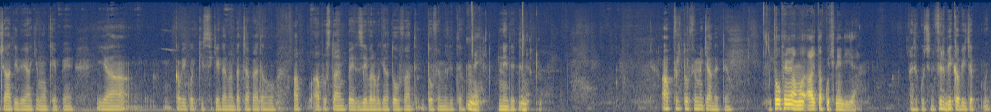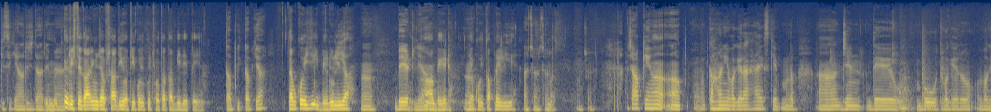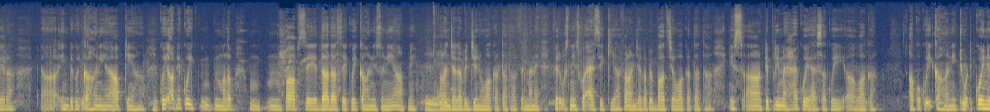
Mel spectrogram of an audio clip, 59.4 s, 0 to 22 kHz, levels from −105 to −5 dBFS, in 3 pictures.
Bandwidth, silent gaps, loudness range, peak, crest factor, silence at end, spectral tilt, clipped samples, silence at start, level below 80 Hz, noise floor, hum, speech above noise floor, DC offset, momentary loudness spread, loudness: 19.5 kHz; none; 11 LU; 0 dBFS; 22 dB; 0 s; -6.5 dB/octave; under 0.1%; 0 s; -58 dBFS; -55 dBFS; none; 33 dB; under 0.1%; 16 LU; -23 LUFS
